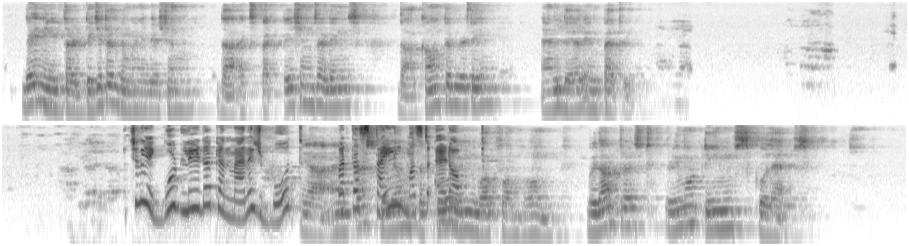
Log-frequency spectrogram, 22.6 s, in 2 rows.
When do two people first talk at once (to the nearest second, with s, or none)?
15 s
